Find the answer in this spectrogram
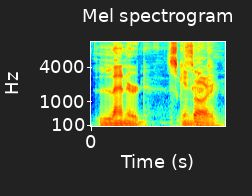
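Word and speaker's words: Lynyrd Skynyrd: It's pronounced Leonard Skinner.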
